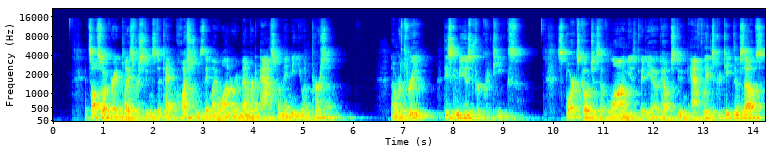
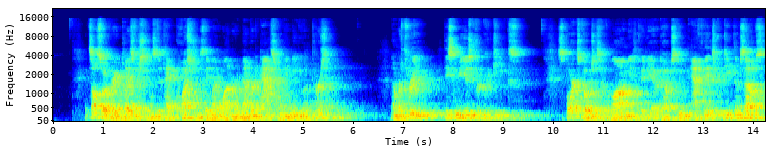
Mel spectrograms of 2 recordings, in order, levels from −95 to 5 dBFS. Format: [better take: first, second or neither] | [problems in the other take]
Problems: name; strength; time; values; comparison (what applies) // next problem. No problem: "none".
first | room echo; strong; dies away in 1.6 s; slight in the first // off-mic speech; far; somewhat distant in the first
